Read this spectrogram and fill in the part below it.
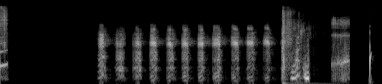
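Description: A cartoon creature laughs loudly in rapid bursts.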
